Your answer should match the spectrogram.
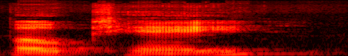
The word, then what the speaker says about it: bouquet: However, the Q can also sound like k in words that come from Latin. For example, bouquet, mosquito, plaque, antique, and boutique.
